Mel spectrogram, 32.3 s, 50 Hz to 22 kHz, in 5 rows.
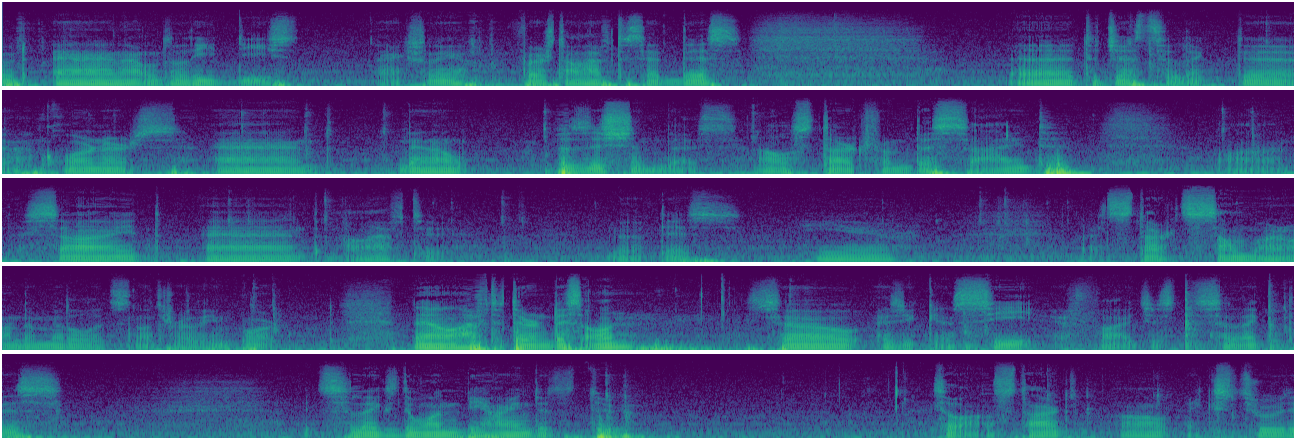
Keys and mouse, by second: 3.7 a, 4.0 a, 4.4 c, 6.1 x, 7.5 a, 7.8 a, 8.2 a, 8.9 KP_1, 10.1 g, 12.3 KP_3, 13.9 a, 14.3 a, 14.6 c, 17.7 a, 17.9 c, 20.5 KP_1, 22.2-23.2 drag, 23.2 a, 23.9 a, 24.9 c, 28.7 KP_1, 31.7 e.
